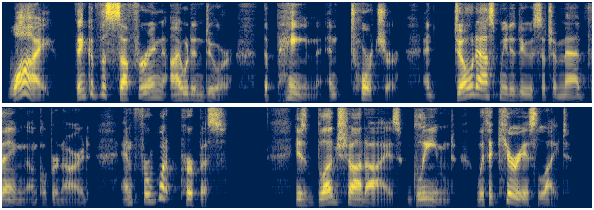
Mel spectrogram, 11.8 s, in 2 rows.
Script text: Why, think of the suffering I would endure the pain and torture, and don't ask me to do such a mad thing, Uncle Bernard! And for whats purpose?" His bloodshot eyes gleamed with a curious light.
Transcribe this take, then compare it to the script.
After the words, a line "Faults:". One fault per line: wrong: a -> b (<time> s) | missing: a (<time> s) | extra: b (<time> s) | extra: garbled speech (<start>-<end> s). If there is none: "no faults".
Why, think of the suffering I would endure the pain and torture, and don't ask me to do such a mad thing, Uncle Bernard! And for what purpose?" His bloodshot eyes gleamed with a curious light.
Faults:
wrong: whats -> what (7.4 s)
